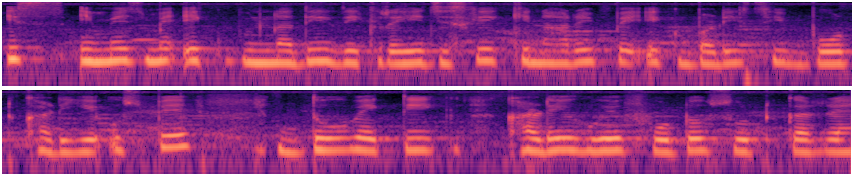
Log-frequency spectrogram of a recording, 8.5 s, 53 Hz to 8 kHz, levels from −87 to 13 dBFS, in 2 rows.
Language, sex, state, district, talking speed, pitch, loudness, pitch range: Hindi, female, Uttar Pradesh, Shamli, 175 wpm, 220 Hz, -16 LUFS, 215-235 Hz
